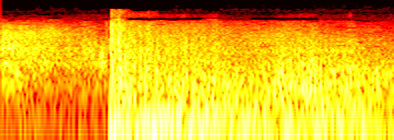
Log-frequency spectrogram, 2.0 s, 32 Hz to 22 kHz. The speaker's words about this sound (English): Another huge explosion in Gaza. Israel Defense Forces say they've struck 130 targets in the last 3 hours.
